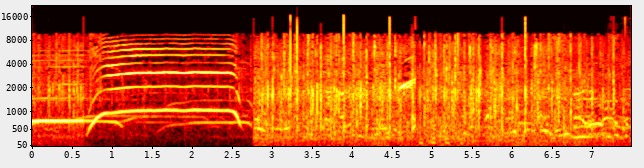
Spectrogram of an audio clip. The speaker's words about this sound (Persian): بر اساس ویدیوهای منتشر شده در شبکه‌های اجتماعی، جعفر پناهی 2 روز پس از دریافت جایزه نخل طلای جشنواره فیلم کن، بامداد امروز وارد فرودگاه تهران شد و مورد تشویق مردم حاضر در آنجا قرار گرفت.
